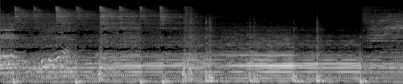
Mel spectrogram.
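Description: A live rock band playing, with electric guitars over a drum kit beat.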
